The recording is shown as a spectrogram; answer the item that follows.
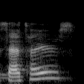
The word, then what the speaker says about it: satyrs: Um, a nymph was female, and excuse my pronunciation, but it's, it's spelled S A T Y R S.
